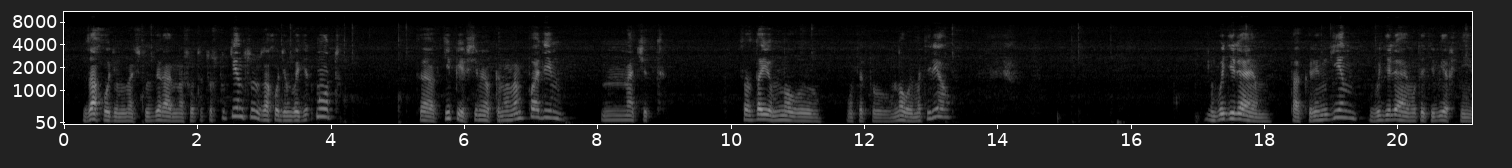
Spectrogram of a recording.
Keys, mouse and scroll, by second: 0.0 click, 1.2 click, 3.3-4.5 drag, 5.1 click, 6.6 KP_7, 11.2 click, 13.3 click, 15.2 click, 15.8-17.9 drag, 19.0 click, 19.8-21.1 drag.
